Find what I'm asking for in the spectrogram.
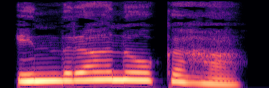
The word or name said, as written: ಇಂದ್ರಾನೋಕಹ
